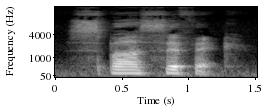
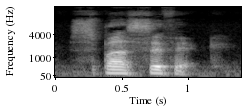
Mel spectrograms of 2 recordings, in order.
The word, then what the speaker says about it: specific: correct pronunciation is thick notice that the word stress is on the middle syllable try to say it with me specific come on one more time specific specific has the same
